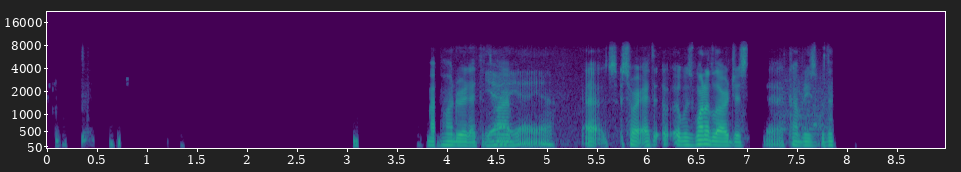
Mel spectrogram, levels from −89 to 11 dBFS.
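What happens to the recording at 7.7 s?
A faint second voice surfaces from 7.36 to 7.8 s, roughly 20 dB below the main speech. This is the other side's voice leaking through, likely loudspeaker echo the canceller missed. A spectrogram shows weak, separate harmonic traces under the speech bands, while the waveform barely changes.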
